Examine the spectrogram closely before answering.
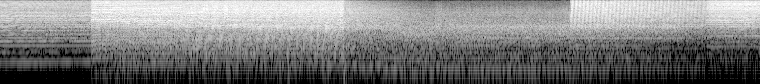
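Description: A synthesizer plays buzzing electronic tones and noisy textures that change abruptly.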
